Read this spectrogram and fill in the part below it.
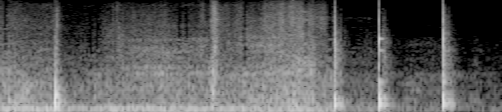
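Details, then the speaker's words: Multi-piece wheel and tire assembly: sharp, separate hammer blows on the lock ring ring out crisp and solid with no rattle, showing the lock ring has started seating onto the rim. "Okay, now you hear it sounds a lot more solid. So the ring is successfully started to seat onto the rim,"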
